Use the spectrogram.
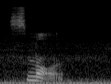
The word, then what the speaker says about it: Smol: mo L know well I want to say it like small but it's not so I think it's small like it's supposed to be like a cute way to say small I think and this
